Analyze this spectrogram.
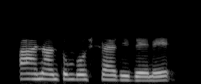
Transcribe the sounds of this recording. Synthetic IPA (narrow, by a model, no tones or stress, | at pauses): anant̪umboʃad̪id̪ene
